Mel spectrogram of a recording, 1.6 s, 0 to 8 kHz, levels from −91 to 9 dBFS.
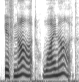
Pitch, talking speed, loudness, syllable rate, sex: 245 Hz, 150 wpm, -16 LUFS, 3.4 syllables/s, female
